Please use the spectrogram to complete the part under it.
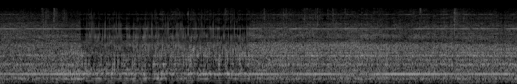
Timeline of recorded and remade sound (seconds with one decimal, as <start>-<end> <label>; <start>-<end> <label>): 0.0-0.8 recorded; 0.8-2.5 remade; 2.5-5.2 recorded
